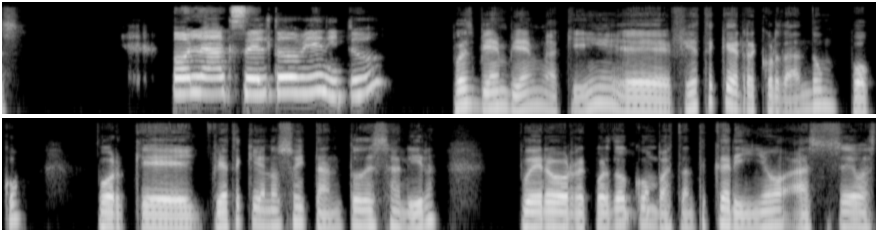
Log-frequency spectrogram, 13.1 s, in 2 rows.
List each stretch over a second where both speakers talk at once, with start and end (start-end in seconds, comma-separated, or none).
none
